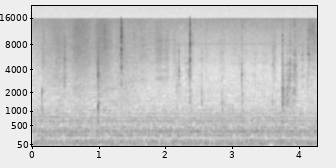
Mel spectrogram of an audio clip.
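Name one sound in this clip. Fingers click lightly against a metal part.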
